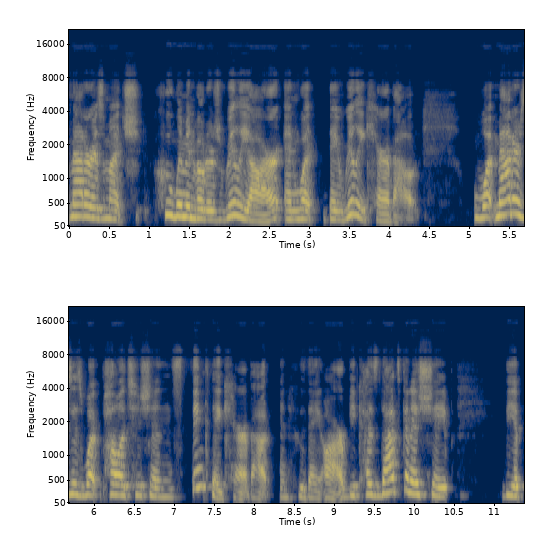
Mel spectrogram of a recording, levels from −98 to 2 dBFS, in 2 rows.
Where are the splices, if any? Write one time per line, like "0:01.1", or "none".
none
